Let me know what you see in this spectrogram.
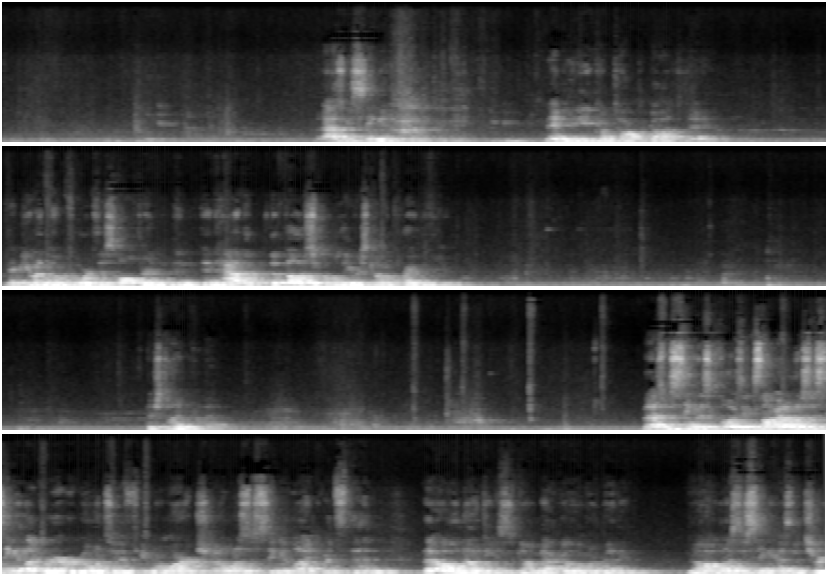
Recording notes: Sermon was preached December 1, 2019 at Meadville Church of the Nazarene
